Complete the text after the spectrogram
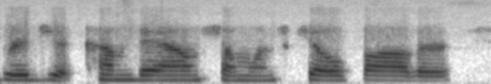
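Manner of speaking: normal talking voice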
